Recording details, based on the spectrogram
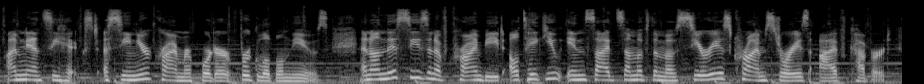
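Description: A woman's voice: mid-range voice, lively intonation, normal speed, a bit bright. A woman crime reporter and podcast host reading a scripted promo narration. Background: music bed.

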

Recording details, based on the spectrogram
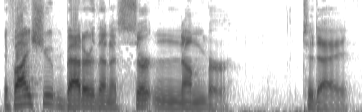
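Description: A man co-hosting a casual chat, thinking aloud in a halting, reflective way and often breaking off to rephrase. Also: lowish voice, sing-song, smooth. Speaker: podcast co-host.

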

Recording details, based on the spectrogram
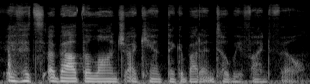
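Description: An actress playing a controlling, weary tech company boss in an audio drama, guarded and persuasive, speaking in a measured, deliberate way. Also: female voice, very deep voice, steady tone, husky, full character voice. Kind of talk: naturalistic audio drama acting.

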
